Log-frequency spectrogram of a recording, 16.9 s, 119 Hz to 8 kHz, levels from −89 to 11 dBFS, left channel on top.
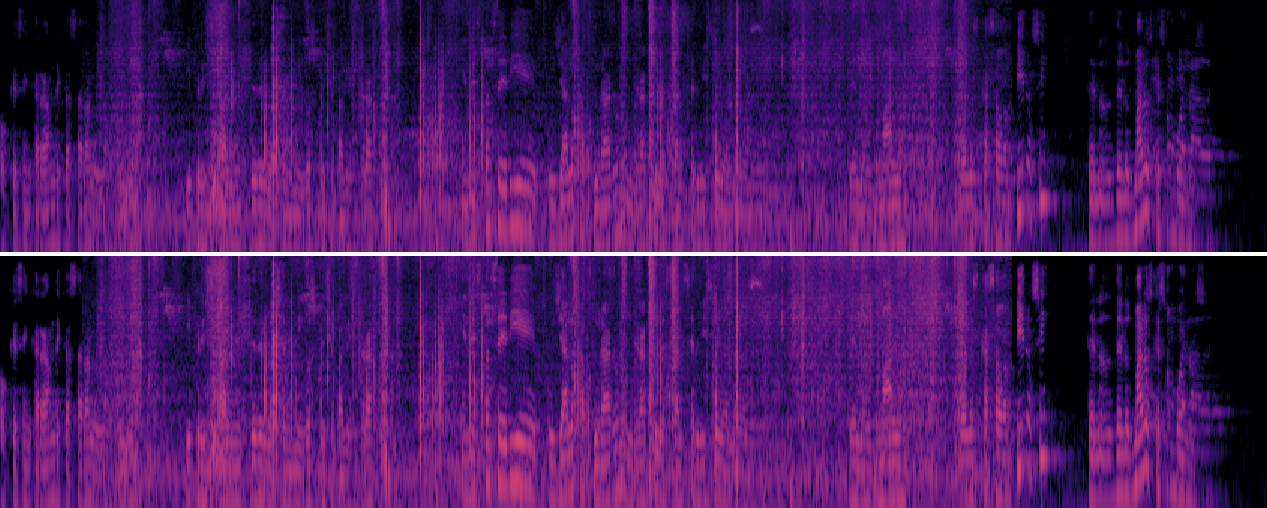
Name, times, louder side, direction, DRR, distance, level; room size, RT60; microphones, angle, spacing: voice 1, 0.0-2.2 2.5-5.3 6.1-10.2 11.3-12.2 12.7-14.0 14.5-16.0, right 4 dB, 60° right, 0.7 m, -43 dB
sound 1, 1.1-13.5, right 6 dB, 40° right, 1.1 m, -41 dB
sound 2, 1.8-15.6, left 1 dB, 40° left, 3.0 m, -58 dB
voice 2, 11.8-12.6 13.0-13.5 15.1-16.1, left 3 dB, 75° left, 3.1 m, -58 dB
25.5 x 19.5 x 6.5 m
head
